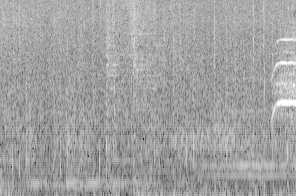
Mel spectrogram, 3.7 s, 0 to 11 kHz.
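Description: Horse hooves clip-clop steadily in The Witcher 3 game, a close, even rhythm of hoof falls with a brief whinny near the end.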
